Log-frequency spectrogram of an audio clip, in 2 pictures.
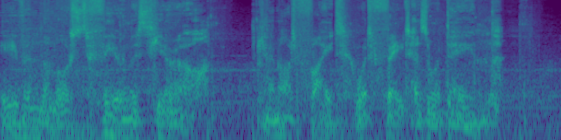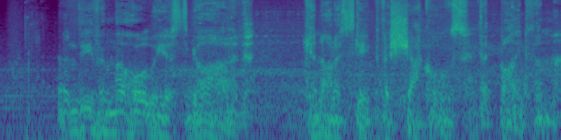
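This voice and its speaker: Gravelly ominous Abyss tempter. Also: male voice, heavy background noise, exaggerated voice. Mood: menacing. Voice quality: gravelly, low and slow. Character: ominous male tempter of the Abyss, cold and solemn. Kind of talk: video game cutscene acting. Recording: game audio over loud score.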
